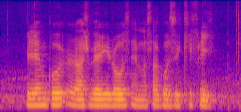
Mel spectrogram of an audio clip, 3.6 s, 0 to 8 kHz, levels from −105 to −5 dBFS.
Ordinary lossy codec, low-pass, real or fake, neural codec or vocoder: none; none; real; none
